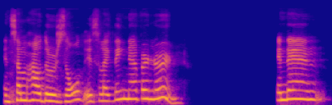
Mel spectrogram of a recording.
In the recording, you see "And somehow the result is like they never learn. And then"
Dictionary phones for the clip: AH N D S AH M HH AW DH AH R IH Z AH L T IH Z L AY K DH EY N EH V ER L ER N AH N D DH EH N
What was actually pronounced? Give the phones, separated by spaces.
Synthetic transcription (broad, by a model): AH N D S AH M HH AW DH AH R IH Z AH L T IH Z L AY K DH EY N EH V ER L ER N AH N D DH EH N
